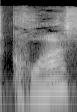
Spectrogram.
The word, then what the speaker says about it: Cuas: I think his name is Quas, C-U-A-S. Is that how you say it? – I believe so, too, yeah.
